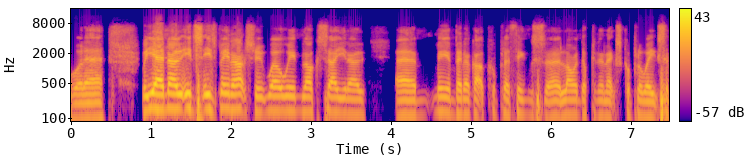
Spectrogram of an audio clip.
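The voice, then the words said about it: Whiny Brummie accent. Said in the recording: “my whining Brummie accent”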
